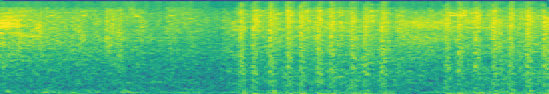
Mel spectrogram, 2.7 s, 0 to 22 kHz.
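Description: Dense, rapid gunfire fills the Remnant 2 video game in a continuous burst of loud, overlapping shots, with the firing rhythm shifting partway through.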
